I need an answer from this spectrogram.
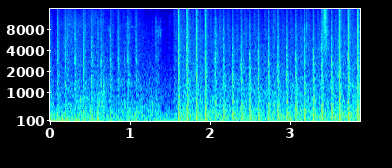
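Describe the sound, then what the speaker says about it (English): Machine gun suppressive fire comes from the left in a Battle of the Bulge video game match near Foy, as rapid, evenly spaced bursts that pause briefly and then resume louder and continuous. "MG suppression from the left."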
